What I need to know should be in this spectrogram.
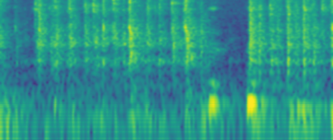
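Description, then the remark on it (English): Rapid clacking of keys on a computer keyboard, a steady stream of uneven taps with a brief pause partway through before the typing resumes, fairly quiet overall. “Sorry about my keyboard.”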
